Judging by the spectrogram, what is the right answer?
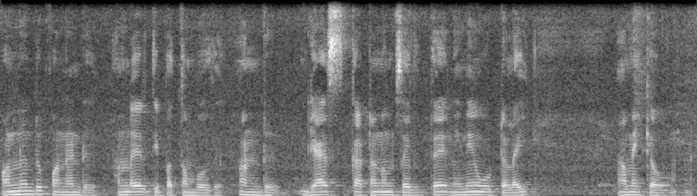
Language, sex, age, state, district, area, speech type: Tamil, male, 18-30, Tamil Nadu, Kallakurichi, urban, read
